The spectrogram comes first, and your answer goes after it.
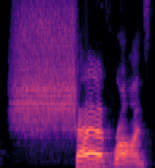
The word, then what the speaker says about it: chevron: And then we have chevrons. Yes, an sound even though it's spelled with a ch.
